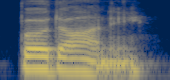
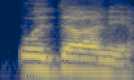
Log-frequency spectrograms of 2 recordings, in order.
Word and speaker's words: Bodhani: And my last name is pronounced Bodhani. Bodani. I'm so sorry. Banani. That is okay. That is okay. It just otherwise ends up sounding like Houdini, who I admire, but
